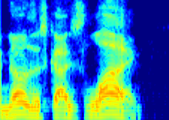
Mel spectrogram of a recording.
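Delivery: ordinary delivery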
